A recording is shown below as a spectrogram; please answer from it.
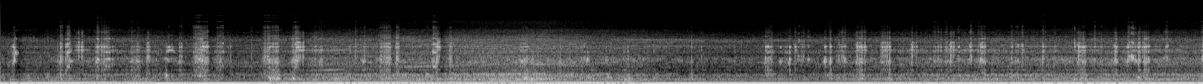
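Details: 2006 Mazda 3 hatchback, manual, driving, recorded on a GoPro: deep road rumble with scattered clicks and knocks. Confirmed as a worn passenger-side inner CV joint, not the clutch or throwout bearing.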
